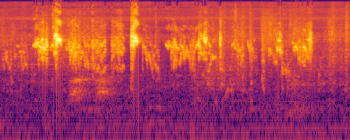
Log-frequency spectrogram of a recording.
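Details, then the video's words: Lovebirds calling in the morning with rapid, shrill chirps and squeaks, about one burst per second, uneven in rhythm and fairly loud throughout. "Lovebirds || Morning Sounds"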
